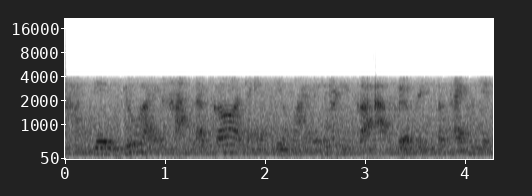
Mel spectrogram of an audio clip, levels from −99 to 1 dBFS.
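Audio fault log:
0.50–0.67 s and 2.56–2.78 s, AMR bit errors: two short bursts where the speech turns hoarse, scratchy and gargly while keeping roughly its pitch and loudness. The damage fits corruption of the less protected bits in about eight and then ten 20 ms frames, at a rate of roughly 7 percent. Because those bits were wrong, the excitation pulses are misplaced and the fine gain, pitch and spectral values are off. On a spectrogram the harmonic striations break into noisy smear below the narrowband ceiling near 3.6 kHz. On the waveform the envelope holds its level but turns jagged.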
